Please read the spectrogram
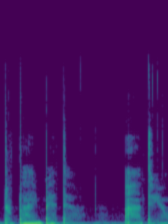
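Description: Only speech: a woman's soft-spoken voice saying two short phrases.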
